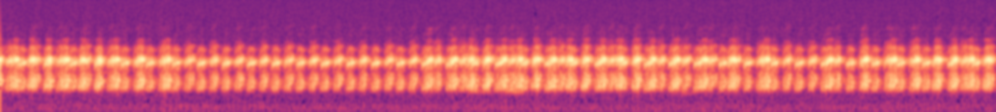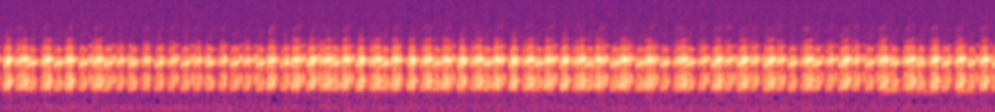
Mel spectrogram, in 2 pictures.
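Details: Mid-April night at a forest pond in north-east Italy, where many tree frogs call together: loud, rapid rasping croaks, roughly two per second, layered into a thick continuous chorus lasting the whole stretch.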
